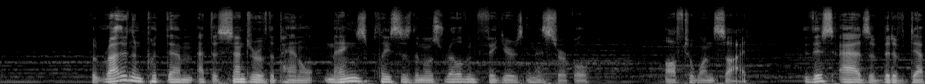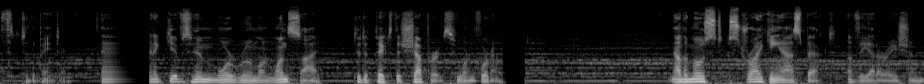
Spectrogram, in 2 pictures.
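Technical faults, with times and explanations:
10.29 to 10.77 s, call audio freeze. The sound stops moving forward for about 0.45 s. The last sound carries on as a fading buzz or hiss, then about 0.13 s of silence. Nothing is lost. The audio resumes where it stopped, now about 0.45 s later. The likely cause is packets held up in transit, which left the jitter buffer empty.
13.88 to 14.24 s, jitter buffer speed-up. The audio runs at nearly twice normal speed, 193%, but the pitch stays the same. It sounds hurried. The receiver cut many short pitch-period pieces in a row, removing roughly 0.3 s in total. This shrinks a buffer that had grown too full.
14.27 to 14.52 s, call audio freeze. The audio halts again and is filled for about 0.23 s, ending in about 0.17 s of silence. It then continues without loss, about 0.23 s behind.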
